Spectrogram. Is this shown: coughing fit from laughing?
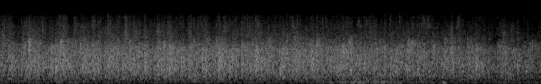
no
